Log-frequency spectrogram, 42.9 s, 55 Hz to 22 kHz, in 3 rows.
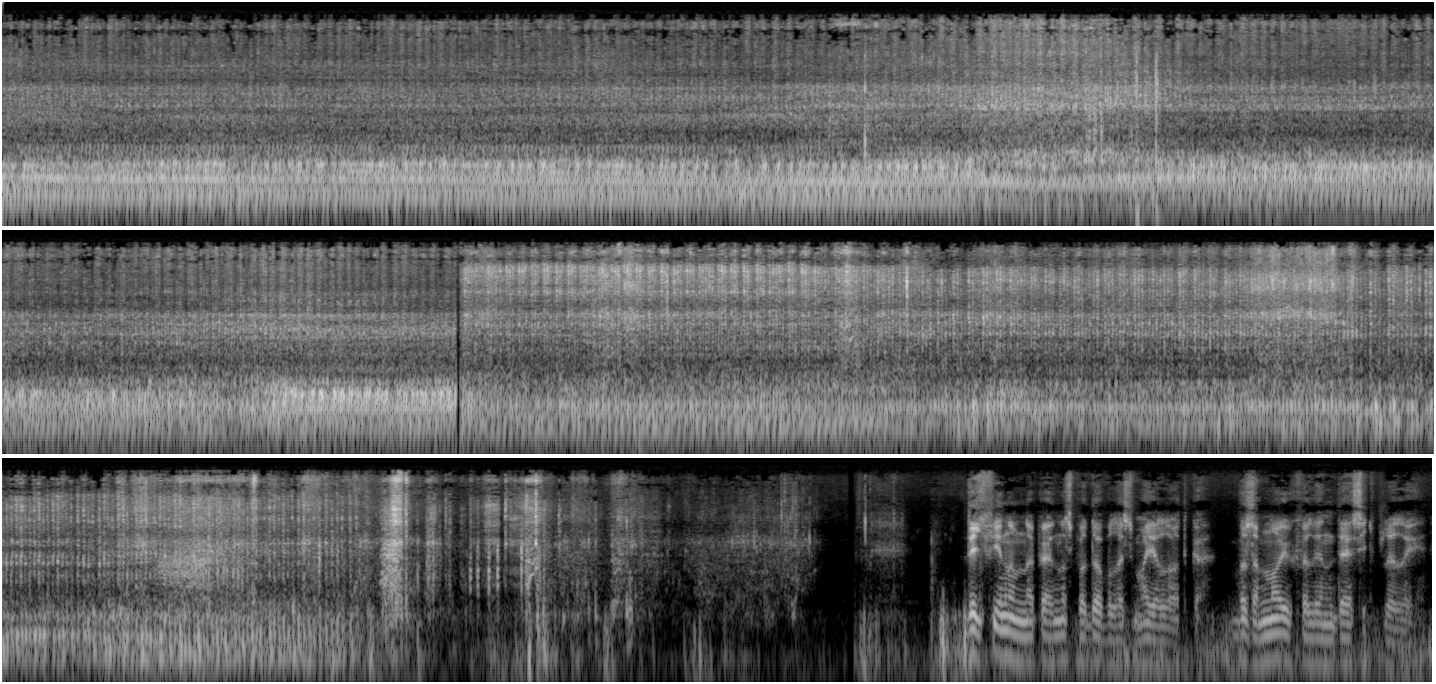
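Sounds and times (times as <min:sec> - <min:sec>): boat motor running: 0:00.0 - 0:36.5
water noise: 0:01.6 - 0:37.1.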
